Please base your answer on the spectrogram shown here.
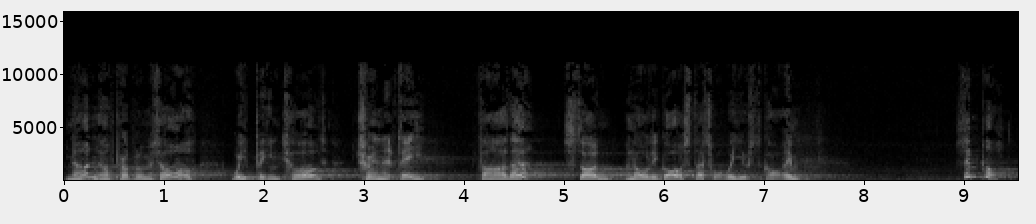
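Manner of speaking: put-on thick, broad Yorkshire accent. Speaker retelling what one of three ladies told them, broad Yorkshire accent. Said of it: "in their broad Yorkshire accent".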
